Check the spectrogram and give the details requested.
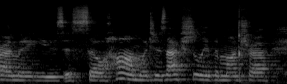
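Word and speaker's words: So Ham: So it's So Hum, S-O, and then H-A-M, but it's not like ham, like we would normally pronounce that over here in Canada or in sort of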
